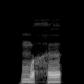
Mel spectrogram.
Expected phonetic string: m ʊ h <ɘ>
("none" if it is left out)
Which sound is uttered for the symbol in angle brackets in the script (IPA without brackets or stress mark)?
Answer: ɘ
